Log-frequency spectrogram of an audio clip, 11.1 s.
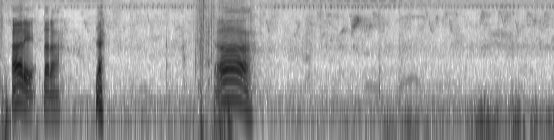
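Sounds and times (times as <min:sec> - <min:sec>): wind rumble on microphone: 0:00.0 - 0:00.5, 0:03.5 - 0:04.9, 0:06.7 - 0:11.0
faint bird chirps: 0:00.0 - 0:11.0.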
